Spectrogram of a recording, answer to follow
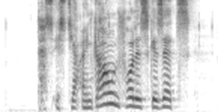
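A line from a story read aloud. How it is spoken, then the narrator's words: Excited exclamation. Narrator (German): rief Indiana aufgeregt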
